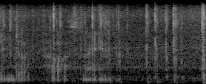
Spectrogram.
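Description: Faint clicking of computer keyboard keys in short irregular runs of keystrokes as text is typed.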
